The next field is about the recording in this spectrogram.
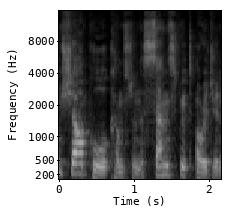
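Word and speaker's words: Champo: are two products from shampoo which is actually pronounced sharp or and it's a British based brand taking inspiration from his founders Indian heritage the name Sharpe all comes from the Sanskrit origin of the word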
